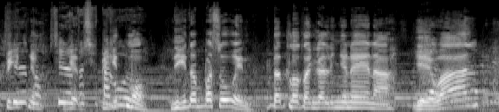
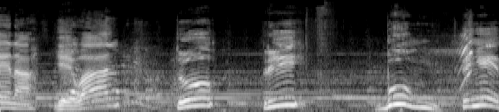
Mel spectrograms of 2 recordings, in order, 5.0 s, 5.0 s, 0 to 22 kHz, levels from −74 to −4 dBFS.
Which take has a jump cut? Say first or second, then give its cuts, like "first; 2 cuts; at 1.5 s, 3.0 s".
first; 1 cut; at 2.7 s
